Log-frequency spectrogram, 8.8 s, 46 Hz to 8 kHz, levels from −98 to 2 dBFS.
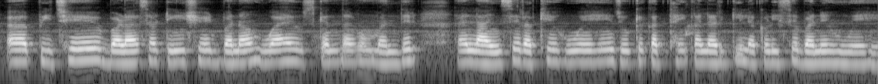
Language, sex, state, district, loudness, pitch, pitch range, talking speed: Hindi, female, Bihar, Sitamarhi, -19 LUFS, 180 Hz, 175-190 Hz, 200 wpm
